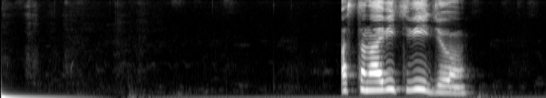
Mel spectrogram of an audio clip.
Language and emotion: Russian, angry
